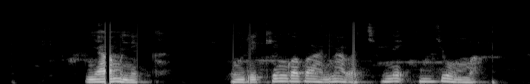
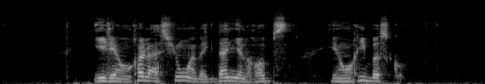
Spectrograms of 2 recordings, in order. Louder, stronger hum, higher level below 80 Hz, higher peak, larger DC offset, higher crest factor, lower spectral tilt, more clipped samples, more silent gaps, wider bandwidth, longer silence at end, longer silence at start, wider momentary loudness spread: first, -24 LUFS vs -28 LUFS; neither; about the same, -50 dBFS vs -54 dBFS; first, -2 dBFS vs -10 dBFS; neither; about the same, 22 dB vs 20 dB; first, -10 dB/octave vs -3 dB/octave; neither; first, 2.02-2.06 s vs none; second, 7 kHz vs 14 kHz; second, 0.35 s vs 0.65 s; first, 0.85 s vs 0.65 s; about the same, 10 LU vs 8 LU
